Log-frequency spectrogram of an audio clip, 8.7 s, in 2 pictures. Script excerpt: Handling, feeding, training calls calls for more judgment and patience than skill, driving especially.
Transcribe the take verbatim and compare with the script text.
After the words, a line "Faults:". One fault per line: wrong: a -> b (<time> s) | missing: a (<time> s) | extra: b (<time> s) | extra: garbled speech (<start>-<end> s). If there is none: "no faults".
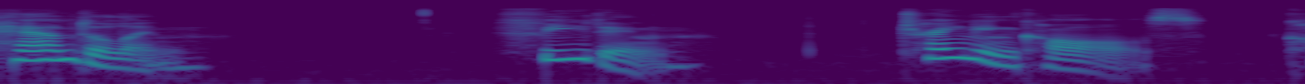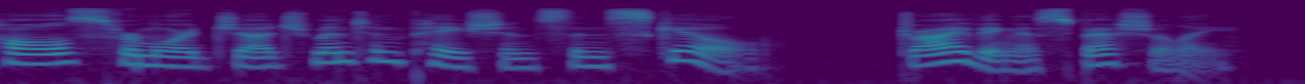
Handling, feeding, training calls calls for more judgment and patience than skill, driving especially.
Faults:
no faults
